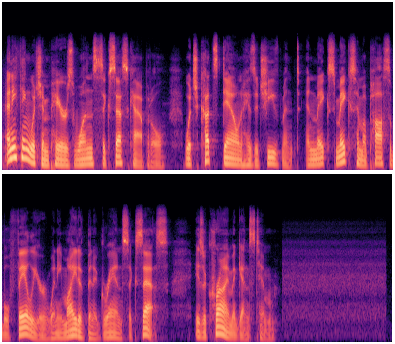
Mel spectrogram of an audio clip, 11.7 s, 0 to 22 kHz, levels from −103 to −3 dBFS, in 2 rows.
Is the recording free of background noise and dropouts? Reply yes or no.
yes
